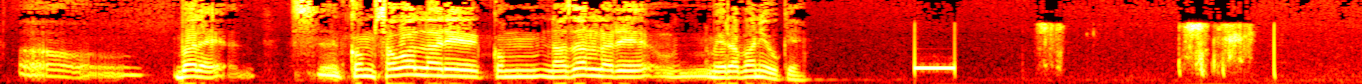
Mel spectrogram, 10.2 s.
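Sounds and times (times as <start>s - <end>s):
speech: 0.1s - 6.1s
telephone tone as a call fails: 6.9s - 7.2s.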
